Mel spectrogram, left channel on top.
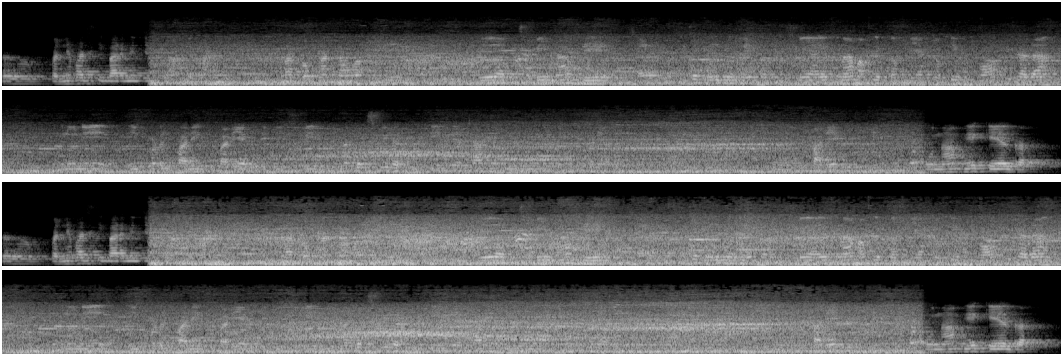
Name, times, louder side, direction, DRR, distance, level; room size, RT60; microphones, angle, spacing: voice 1, 0.0-4.1 4.6-6.1 6.3-10.5 11.2-17.4 18.3-19.4 19.8-20.8, right 1 dB, 5° right, 5 dB, 0.7 m, -25 dB
sound 1, 1.5-19.8, right 4 dB, 35° right, 0.4 m, -20 dB
6.7 x 6.4 x 5.7 m, 0.98 s
head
